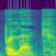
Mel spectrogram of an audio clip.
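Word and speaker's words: Pauillac: On a bien prononcé Polac, hein, c'est ça, Polac.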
